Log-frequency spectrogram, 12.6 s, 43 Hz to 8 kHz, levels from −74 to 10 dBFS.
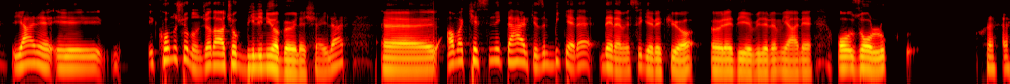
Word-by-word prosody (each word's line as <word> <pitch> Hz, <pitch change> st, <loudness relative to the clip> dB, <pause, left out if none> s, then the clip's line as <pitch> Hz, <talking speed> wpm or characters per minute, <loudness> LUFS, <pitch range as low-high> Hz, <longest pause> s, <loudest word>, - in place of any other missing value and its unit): yani, 150 Hz, +3 st, 0 dB
eee, 120 Hz, -2 st, -2 dB
b 140 Hz, -, -19 dB, 0.4 s
iii, 155 Hz, -, -7 dB
konuşulunca 190 Hz, -, -2 dB
daha 145 Hz, -1 st, +4 dB
çok 140 Hz, -4 st, -2 dB
biliniyor 125 Hz, -3 st, +3 dB
böyle 95 Hz, -2 st, +3 dB
şeyler. 125 Hz, -, -6 dB, 0.4 s
Eee, 110 Hz, 0 st, +3 dB
ama 155 Hz, +5 st, +1 dB
kesinlikle 185 Hz, 0 st, -4 dB
herkesin 150 Hz, -5 st, -3 dB
1 175 Hz, -, -8 dB
kere 150 Hz, -2 st, -4 dB
denemesi 110 Hz, -1 st, -2 dB
gerekiyor 105 Hz, -2 st, +1 dB, 0.2 s
öyle 100 Hz, -2 st, +3 dB
diyebilirim. 100 Hz, 0 st, 0 dB
Yani 100 Hz, 0 st, -1 dB, 0.3 s
o 120 Hz, 0 st, +5 dB
zorluk 115 Hz, 0 st, +3 dB, 1.5 s
ı -, -, -7 dB
120 Hz, 115 wpm, -23 LUFS, 105-145 Hz, 1.5 s, o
